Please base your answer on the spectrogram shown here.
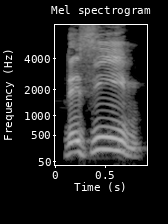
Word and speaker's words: regime: is pronounce differently so यहां पर जो आय होता है वो निकलता है ई साउंड देता है क्या देता है ई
